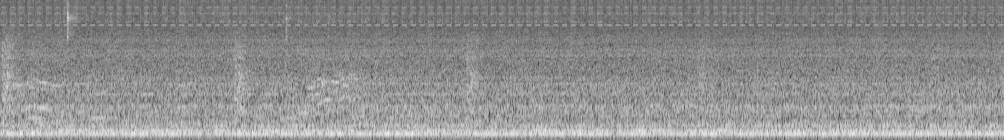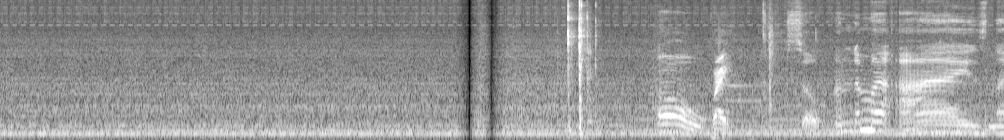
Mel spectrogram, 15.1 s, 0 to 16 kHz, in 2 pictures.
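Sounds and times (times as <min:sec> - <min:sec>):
machine hum: 0:00.0 - 0:15.0.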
